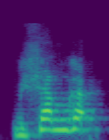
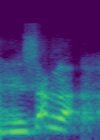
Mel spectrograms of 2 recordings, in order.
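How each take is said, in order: First: High nagging question. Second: "Bisa nggak?" asked high with a rise on "nggak"; high nagging question. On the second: Teacher pestering a confused student, asking high and rising. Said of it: "keluar hujan ditanya". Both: Shown as a demonstration.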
